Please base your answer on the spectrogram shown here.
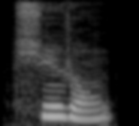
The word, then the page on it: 虚荣: xū róng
